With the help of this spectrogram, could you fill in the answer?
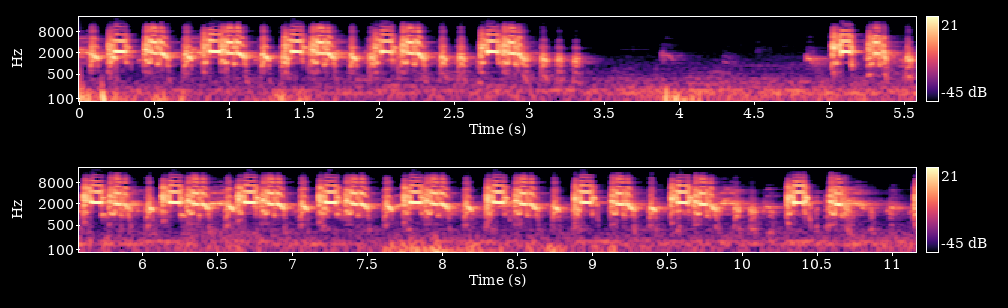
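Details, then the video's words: Female francolin (teetar) calling, a recording meant as a lure for catching birds: loud, harsh, squawking notes about two per second, a run of nearly three seconds, a pause, then a longer run. "Female Teetar ka clear and saaf awaz"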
